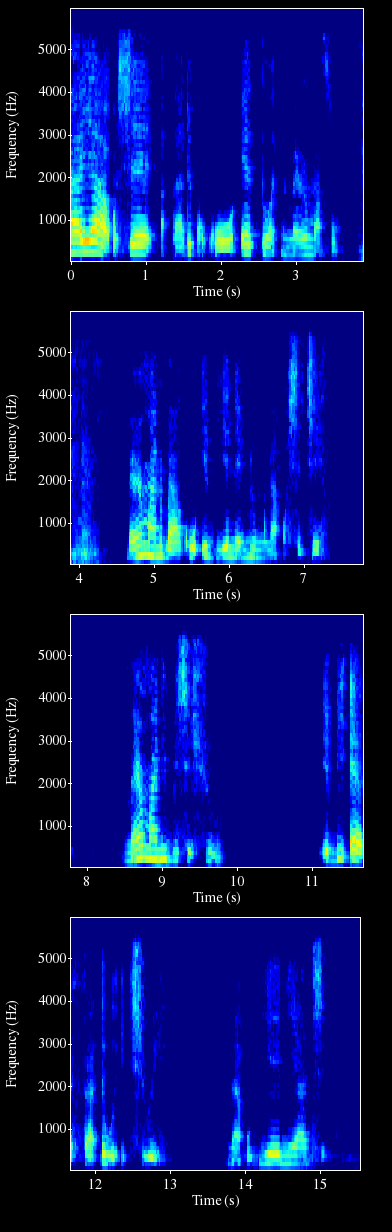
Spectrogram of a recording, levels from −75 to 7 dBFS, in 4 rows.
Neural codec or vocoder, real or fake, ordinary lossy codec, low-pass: none; real; AAC, 48 kbps; 5.4 kHz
